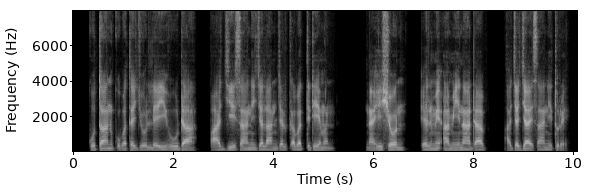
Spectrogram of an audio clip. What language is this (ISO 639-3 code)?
orm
